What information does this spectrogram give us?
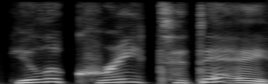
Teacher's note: Okay, take the phrase, "You look great today." If I say it with a steady, appreciative downward pitch, it's a genuine compliment.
